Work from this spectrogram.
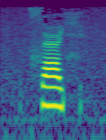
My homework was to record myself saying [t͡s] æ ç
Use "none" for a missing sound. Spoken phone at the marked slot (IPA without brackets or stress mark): t͡s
